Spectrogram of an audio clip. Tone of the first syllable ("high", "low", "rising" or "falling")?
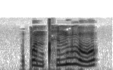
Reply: low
